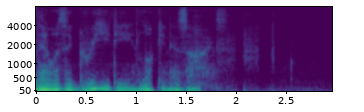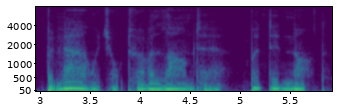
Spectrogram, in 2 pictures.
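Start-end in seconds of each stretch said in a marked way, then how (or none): none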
